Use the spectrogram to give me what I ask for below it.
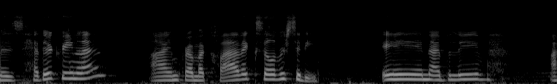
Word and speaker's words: Aklavik: bear and grizzly, and the proper pronunciation for it is Aklavik.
